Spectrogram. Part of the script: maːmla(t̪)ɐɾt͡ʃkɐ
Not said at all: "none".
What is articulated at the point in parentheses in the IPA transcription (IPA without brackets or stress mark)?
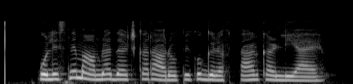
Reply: d̪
